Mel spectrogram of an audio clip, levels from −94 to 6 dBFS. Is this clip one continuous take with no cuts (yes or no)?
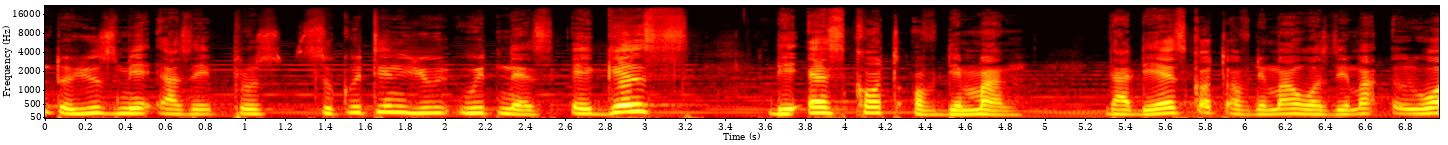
yes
